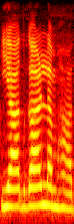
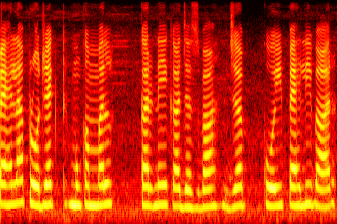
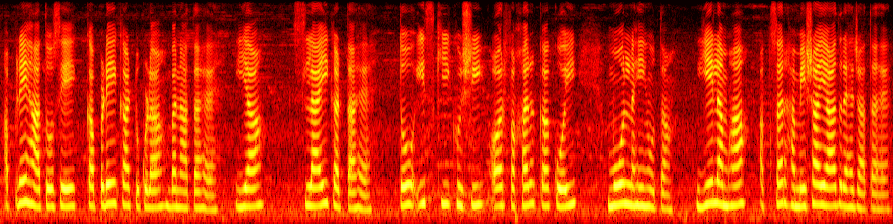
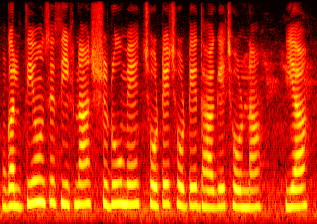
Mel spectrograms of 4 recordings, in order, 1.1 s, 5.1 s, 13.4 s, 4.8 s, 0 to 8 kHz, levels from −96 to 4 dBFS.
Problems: constant background noise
